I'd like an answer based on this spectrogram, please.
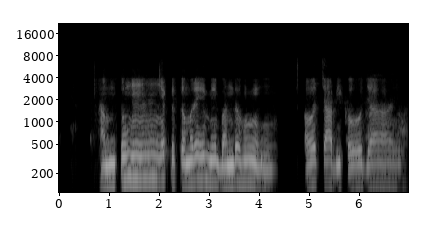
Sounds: Sigh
